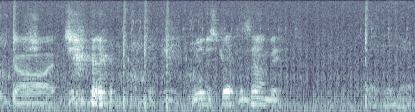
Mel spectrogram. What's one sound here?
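A sword strikes a zombie with dull thuds.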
